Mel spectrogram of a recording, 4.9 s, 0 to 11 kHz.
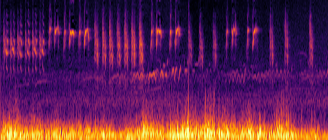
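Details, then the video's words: Sedge warbler singing in June 2011: rapid dry chattering notes mixed with short high whistles, delivered in a continuous jumbled stream over a steady low rumble of wind or background noise. "Sedge Warbler singing"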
